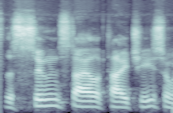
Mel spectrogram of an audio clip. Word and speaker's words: Sun: style it's uh s-u-n it's spelled s-u-n it's pronounced s-double o-n soon lutong was the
